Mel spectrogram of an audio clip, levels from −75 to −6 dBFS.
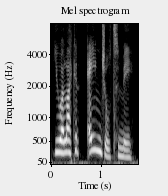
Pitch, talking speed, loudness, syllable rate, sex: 225 Hz, 240 wpm, -18 LUFS, 6.1 syllables/s, female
